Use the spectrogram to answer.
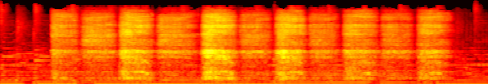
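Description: Heavy, laboured breathing of someone trudging on through space, many deep breaths in a steady rhythm, each a loud breathy rush, over a low sustained drone.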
